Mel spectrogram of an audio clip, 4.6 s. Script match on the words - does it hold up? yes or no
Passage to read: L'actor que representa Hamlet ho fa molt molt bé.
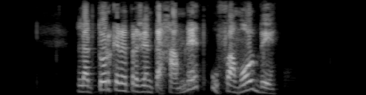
no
